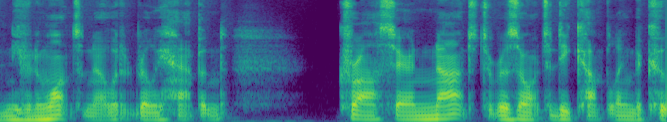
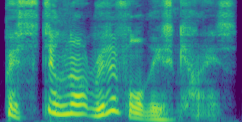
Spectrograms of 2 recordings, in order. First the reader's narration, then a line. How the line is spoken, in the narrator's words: he blurted out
